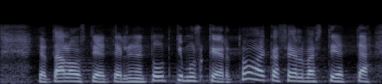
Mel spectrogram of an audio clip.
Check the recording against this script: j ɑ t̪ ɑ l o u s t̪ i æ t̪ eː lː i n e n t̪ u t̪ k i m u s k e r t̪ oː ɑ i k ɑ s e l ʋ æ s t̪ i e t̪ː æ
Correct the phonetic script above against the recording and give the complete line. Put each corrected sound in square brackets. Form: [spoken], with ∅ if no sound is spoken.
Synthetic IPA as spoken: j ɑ t̪ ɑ l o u s t̪ i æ t̪ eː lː i n e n t̪ u t̪ k i m u s k e r t̪ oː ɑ i k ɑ s e l ʋ æ s t̪ i e t̪ː æ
